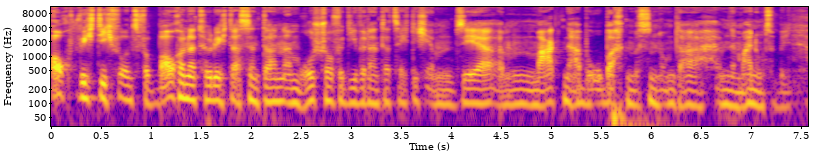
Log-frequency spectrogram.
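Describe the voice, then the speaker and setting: Fairly low in pitch and somewhat breathy, a man speaks at a fairly quick pace with fairly even intonation and hardly any pauses. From Rhineland, Germany. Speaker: commodities analyst. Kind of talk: interview.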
